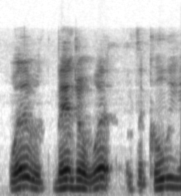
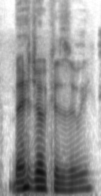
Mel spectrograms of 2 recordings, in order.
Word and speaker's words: Banjo-Kazooie: Zakuuli, how you say it? Zakuuli? Banjo-Kazooie?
